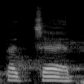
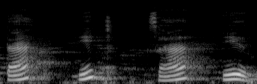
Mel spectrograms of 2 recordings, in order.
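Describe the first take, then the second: First: Said in the usual way. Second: த, இச், ச, இர், each sound separate; teacher spelling த, இச், ச, இர் sound by sound; sounding out letters. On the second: Shown as a demonstration. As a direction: break தச்சர் into த, இச், ச, இர். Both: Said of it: "இன்னொரு முறை சொல்லுங்க".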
